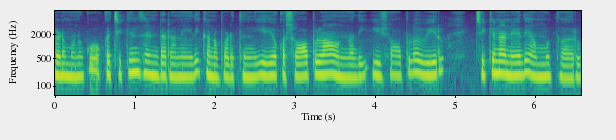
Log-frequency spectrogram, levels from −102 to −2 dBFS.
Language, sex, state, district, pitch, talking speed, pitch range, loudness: Telugu, female, Andhra Pradesh, Krishna, 195 Hz, 175 wpm, 185-210 Hz, -17 LUFS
